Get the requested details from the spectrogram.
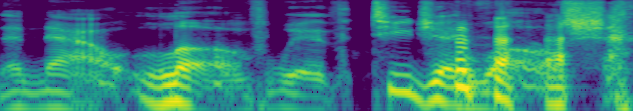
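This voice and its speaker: A man's put-on character voice at a medium pitch. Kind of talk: announcer delivery.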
